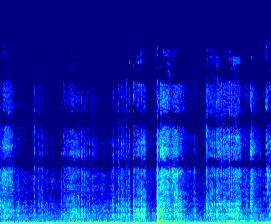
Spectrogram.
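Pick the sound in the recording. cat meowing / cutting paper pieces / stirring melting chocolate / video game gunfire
cutting paper pieces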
